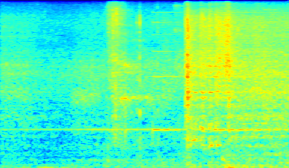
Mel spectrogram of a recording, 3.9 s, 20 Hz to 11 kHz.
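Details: Jeep Grand Cherokee with new battery and new starter, no start after a cold overnight soak, code P058D: short cranking bursts that stop abruptly and never catch as the starter cuts out during cranking.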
